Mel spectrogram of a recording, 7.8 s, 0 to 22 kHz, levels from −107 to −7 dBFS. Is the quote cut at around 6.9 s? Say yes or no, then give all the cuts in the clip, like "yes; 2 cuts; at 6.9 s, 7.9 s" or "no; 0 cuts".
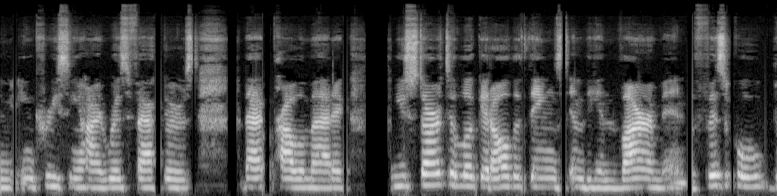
yes; 2 cuts; at 2.7 s, 6.9 s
